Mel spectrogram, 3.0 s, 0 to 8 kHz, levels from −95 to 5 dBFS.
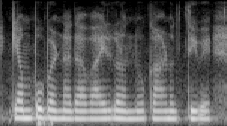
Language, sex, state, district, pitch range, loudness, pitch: Kannada, female, Karnataka, Bidar, 180-190 Hz, -15 LUFS, 180 Hz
